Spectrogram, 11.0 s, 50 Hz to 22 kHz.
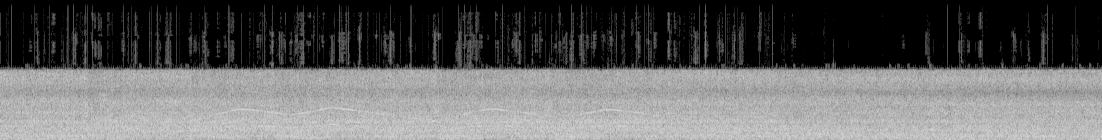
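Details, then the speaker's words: Lincoln Town Car, Ford 4.6L V8, that previously fell on its face, restarted after the repair with coolant drained and being refilled: steady, even idle with no misses or knocks and a constant airy hiss, healthy again. "all right well she is healthy [Applause] [Music] again just like to bump that key just bump that's how it should be"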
